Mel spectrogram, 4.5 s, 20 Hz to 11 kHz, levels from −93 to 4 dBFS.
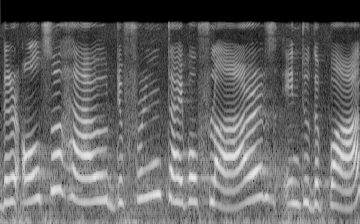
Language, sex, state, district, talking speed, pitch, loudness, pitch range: English, female, Punjab, Kapurthala, 135 wpm, 355 Hz, -11 LUFS, 335-395 Hz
